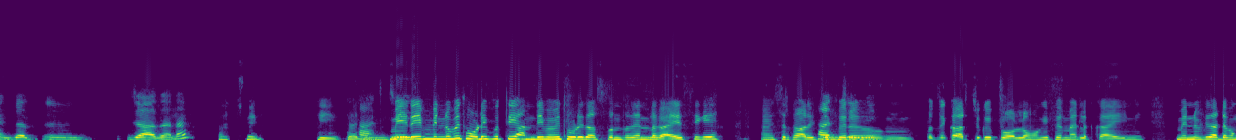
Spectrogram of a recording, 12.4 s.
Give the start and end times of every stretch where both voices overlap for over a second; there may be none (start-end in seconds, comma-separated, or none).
none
